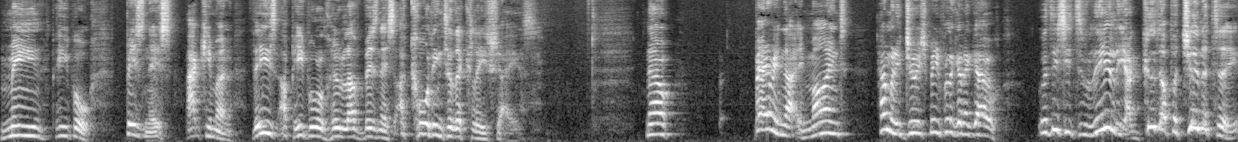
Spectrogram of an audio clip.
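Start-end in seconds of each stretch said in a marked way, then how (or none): 13.0-15.5 put-on faint hint of South African accent. Speaker voices what hypothetical people would say: slight south african accent. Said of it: "That sounds a little South African".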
